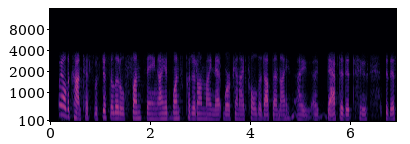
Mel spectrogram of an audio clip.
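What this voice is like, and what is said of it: Slightly hoarse voice. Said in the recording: “you wouldn't have heard anything but a very minor squeak ... I just took my voice away. So I'm still a bit hoarse”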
